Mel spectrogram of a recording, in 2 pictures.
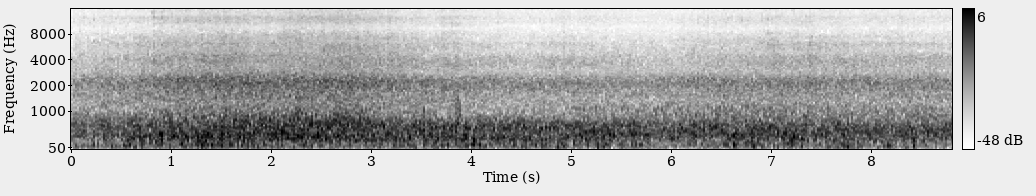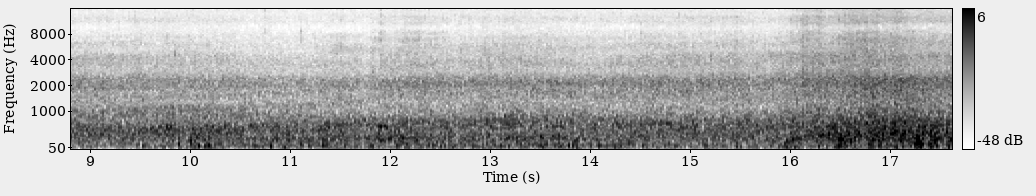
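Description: Low surf breaking and washing up a flat sand beach in a steady wash of noise, swelling louder near the end.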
